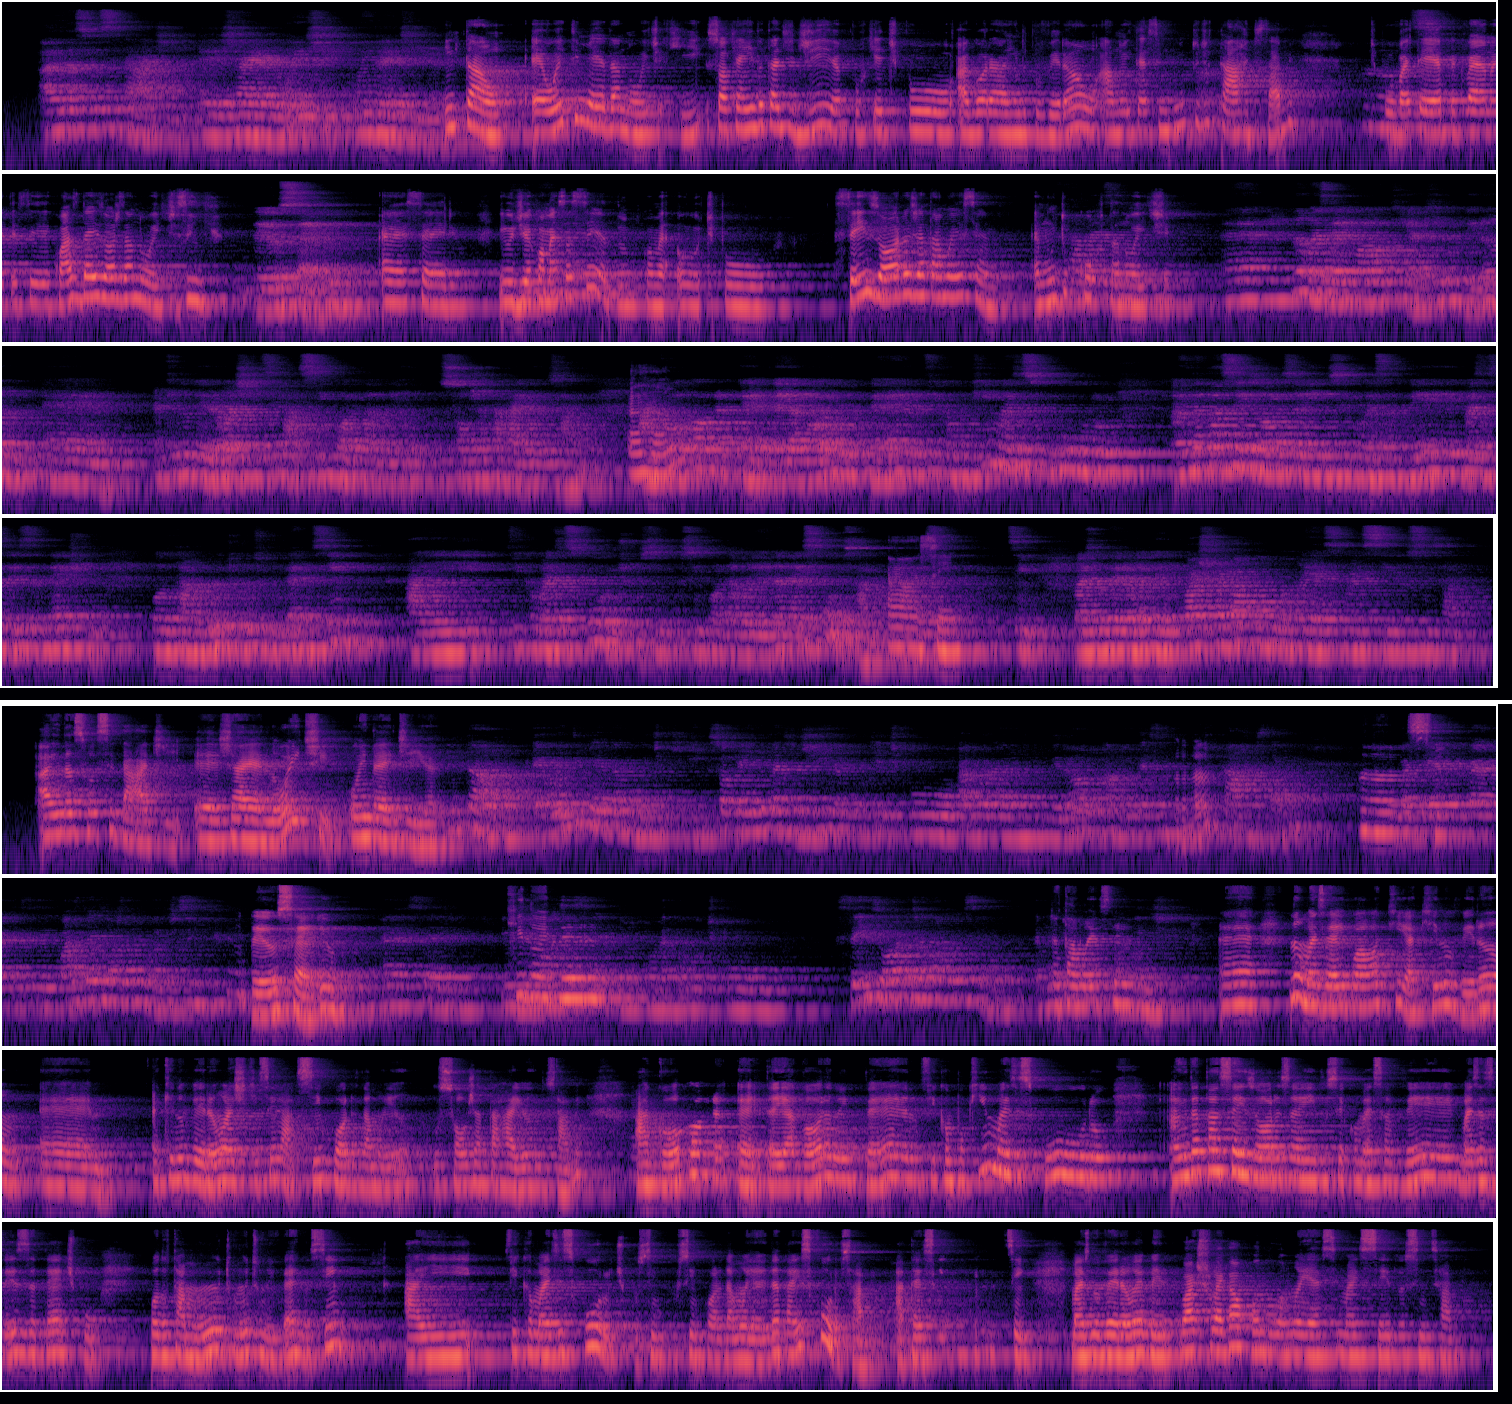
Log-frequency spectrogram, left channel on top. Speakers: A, on the right (about 35°); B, on the left (about 45°).
A: aí na sua cidade, é, já é noite ou ainda é dia?
B: Então, é oito e meia da noite aqui, só que ainda tá de dia, porque, tipo, agora indo pro verão, anoitece muito
A: Hã?
B: de tarde, sabe?
A: Ah,
B: Tipo, vai
A: sim.
B: ter época que vai anoitecer quase 10 horas da noite, <laughs> assim.
A: Meu Deus, sério?
B: É sério. E o
A: Que
B: dia
A: doideira.
B: começa cedo, come... o, tipo, seis horas já tá amanhecendo. É muito
A: Já tá amanhecendo.
B: curta a noite.
A: É, não, mas é igual aqui. Aqui no verão, é, aqui no verão, acho que, sei lá, 5 horas da manhã, o sol já tá raiando, sabe?
B: Aham.
A: Agora, é, daí agora no inverno fica um pouquinho mais escuro, Ainda tá seis horas aí, você começa a ver, mas às vezes até, tipo, quando tá muito, muito no inverno, assim, aí fica mais escuro, tipo, cinco, cinco horas da manhã ainda tá escuro, sabe?
B: Ah,
A: Até
B: sim.
A: cinco, horas, assim. Mas no verão é bem... Eu acho legal quando amanhece mais cedo, assim, sabe?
